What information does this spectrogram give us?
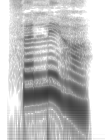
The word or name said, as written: ಸಿಲ್ಹ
